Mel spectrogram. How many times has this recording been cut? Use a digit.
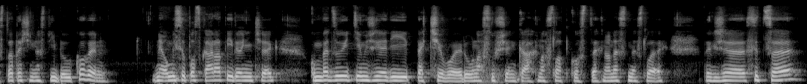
0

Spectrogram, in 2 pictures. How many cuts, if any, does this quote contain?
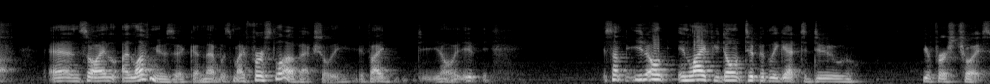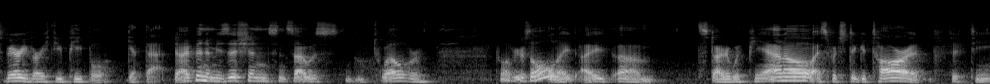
1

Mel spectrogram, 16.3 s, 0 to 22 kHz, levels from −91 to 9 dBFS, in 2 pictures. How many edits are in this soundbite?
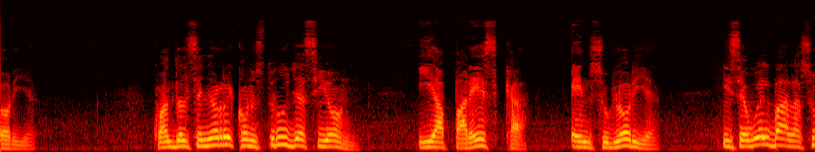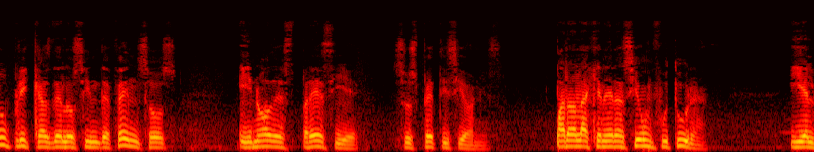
1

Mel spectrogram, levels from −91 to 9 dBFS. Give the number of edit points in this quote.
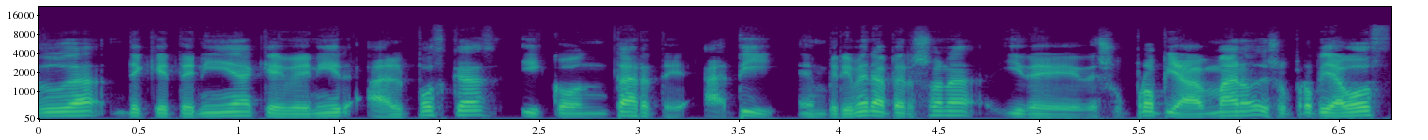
0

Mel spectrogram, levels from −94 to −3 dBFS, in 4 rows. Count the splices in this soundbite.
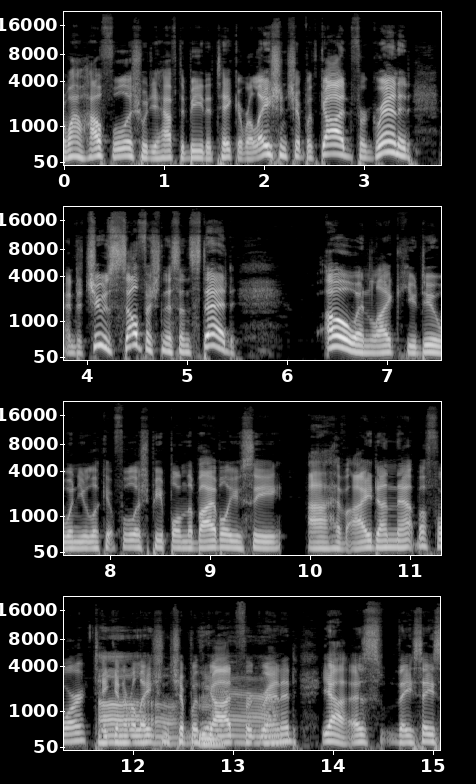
0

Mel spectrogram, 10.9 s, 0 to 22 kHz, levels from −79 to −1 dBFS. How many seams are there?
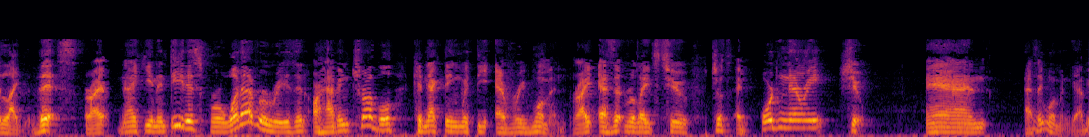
1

